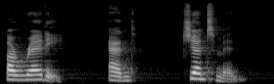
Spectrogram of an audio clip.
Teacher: L disappears, as in already and gentleman.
